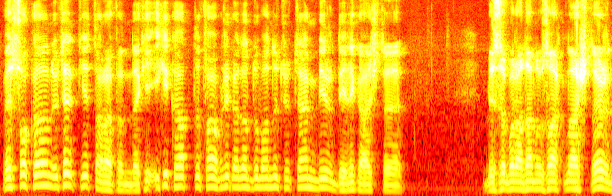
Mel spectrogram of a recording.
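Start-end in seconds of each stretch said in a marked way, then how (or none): none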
